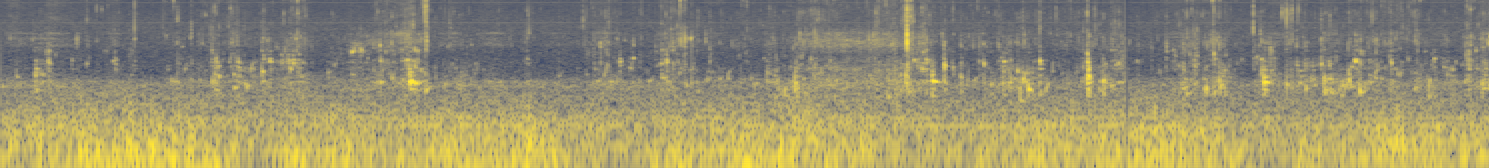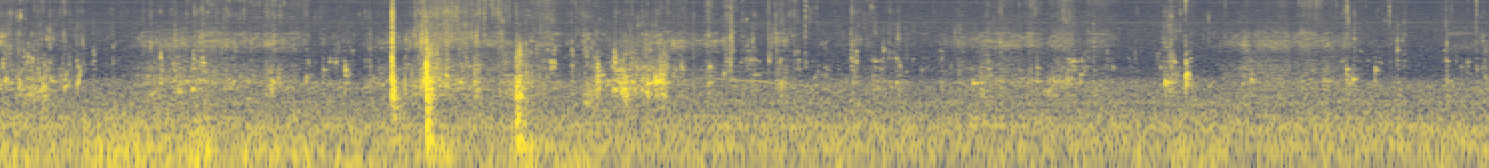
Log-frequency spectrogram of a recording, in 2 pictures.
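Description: Steady low rumble of wind and water around a small banka outrigger boat at sea, with a few sharp knocks about two-thirds of the way in.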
